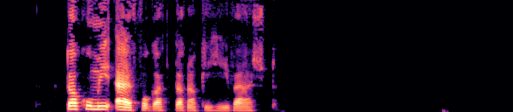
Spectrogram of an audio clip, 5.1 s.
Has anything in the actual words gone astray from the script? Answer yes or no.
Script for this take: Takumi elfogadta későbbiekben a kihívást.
yes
